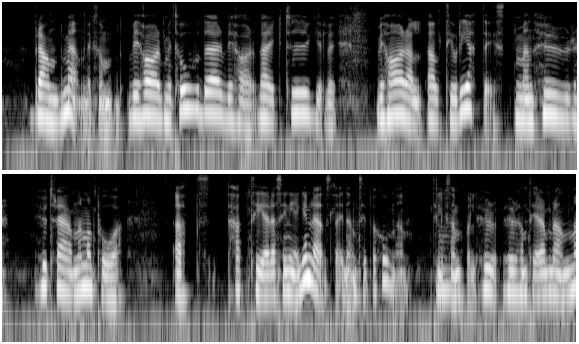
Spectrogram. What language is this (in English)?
Swedish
